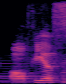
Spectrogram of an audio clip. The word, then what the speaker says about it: Orpheus: Right, මේ වචන දෙක pronounce වෙන්නේ Orpheus and Eurydice.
